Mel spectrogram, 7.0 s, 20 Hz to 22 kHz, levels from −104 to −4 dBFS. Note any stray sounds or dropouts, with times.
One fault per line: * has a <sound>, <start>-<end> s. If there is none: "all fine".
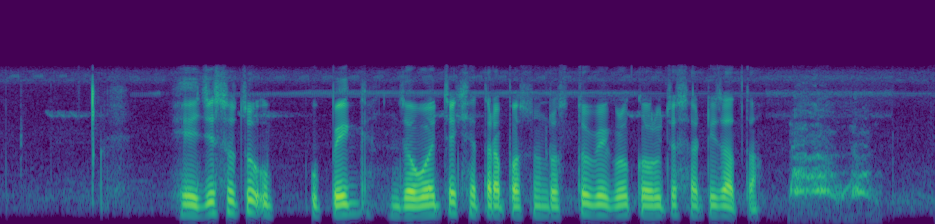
* has a bark, 5.9-6.6 s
